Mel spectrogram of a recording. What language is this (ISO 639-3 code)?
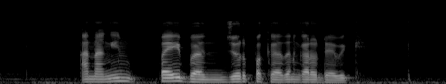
jav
